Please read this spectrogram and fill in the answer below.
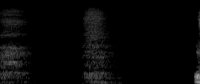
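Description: Two short breathy exhalations from a man, sigh-like puffs of air, the second about a second in, with dead silence around them.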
